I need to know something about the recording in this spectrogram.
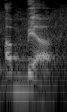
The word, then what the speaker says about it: Abaya: और लेक टाना जो है और लेक अब्या, स्पेलिंग क्या हो जाएगी? ABAYA, अब्या, और लेक अशाली, असाल है, ASSAL, अशाल।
